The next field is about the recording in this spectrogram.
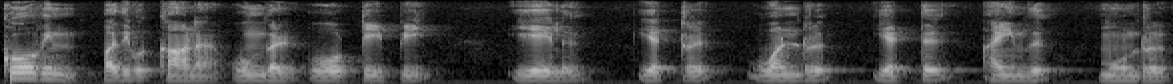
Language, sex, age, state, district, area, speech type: Tamil, male, 30-45, Tamil Nadu, Pudukkottai, rural, read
